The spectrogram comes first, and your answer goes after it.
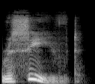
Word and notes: received: British English

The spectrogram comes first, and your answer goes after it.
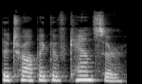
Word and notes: tropic of cancer: American English

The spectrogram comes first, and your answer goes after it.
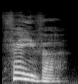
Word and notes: favour: British English

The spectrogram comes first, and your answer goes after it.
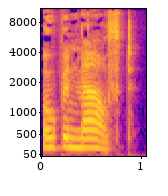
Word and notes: open mouthed: American English

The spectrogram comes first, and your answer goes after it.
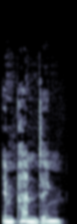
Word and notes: impending: British English

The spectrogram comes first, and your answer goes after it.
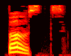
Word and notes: boasts: British English

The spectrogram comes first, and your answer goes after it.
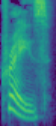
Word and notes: craze: British English

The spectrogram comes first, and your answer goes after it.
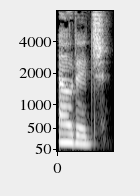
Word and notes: outage: British English

